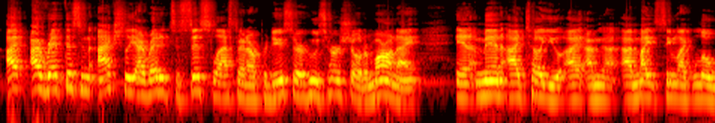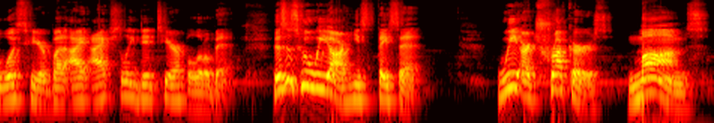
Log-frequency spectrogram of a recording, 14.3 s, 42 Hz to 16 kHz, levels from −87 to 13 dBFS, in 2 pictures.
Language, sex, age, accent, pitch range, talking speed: English, male, 40-59, American, 190-320 Hz, 235 wpm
